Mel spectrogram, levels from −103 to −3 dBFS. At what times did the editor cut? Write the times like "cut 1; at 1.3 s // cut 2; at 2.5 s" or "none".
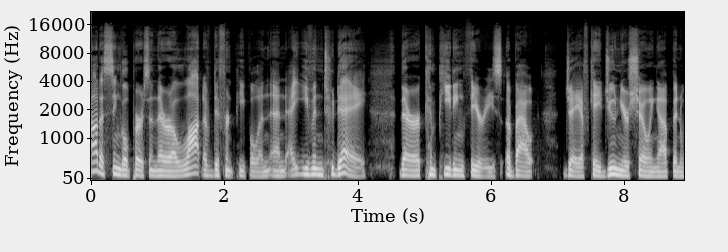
none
